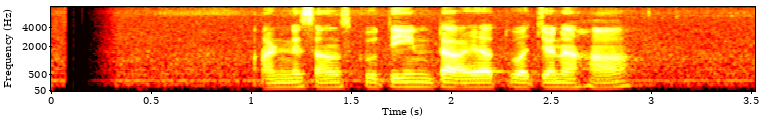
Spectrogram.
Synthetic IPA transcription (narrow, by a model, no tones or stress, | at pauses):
ɐ̰njɐsɐ̃nskɾut̪iɳʈɐːjat̪ʋɐt͡ʃɐnɐɦa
